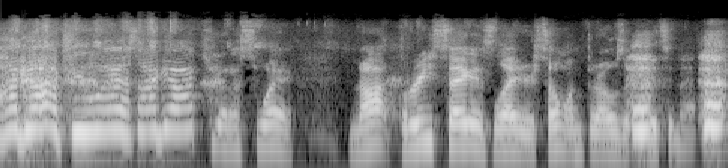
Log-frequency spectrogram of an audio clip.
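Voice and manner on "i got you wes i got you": acted, shrill, very high-pitched yell. Telling a game story, the speaker acts out a teammate, retelling a scream. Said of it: "immediately starts screaming".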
